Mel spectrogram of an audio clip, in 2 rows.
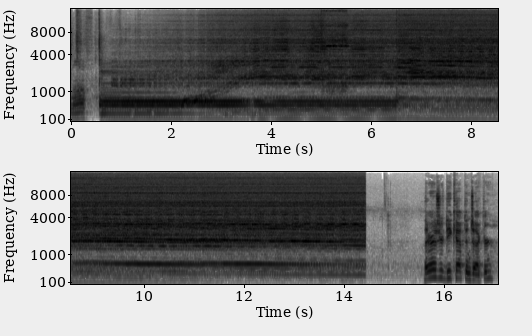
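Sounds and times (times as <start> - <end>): bench grinder spinning down: 0.6 - 14.5.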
